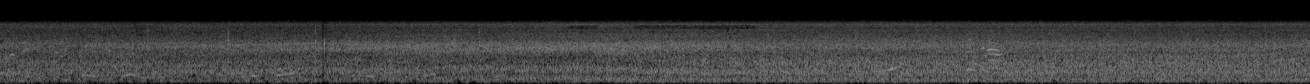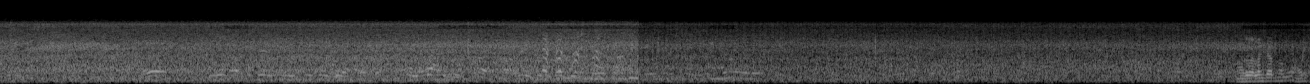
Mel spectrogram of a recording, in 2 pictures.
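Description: A waterfall on the Agasthyarkoodam trek rushes in a loud, continuous roar of falling water that stays steady and unbroken throughout, close by and with no other sounds standing out above it.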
